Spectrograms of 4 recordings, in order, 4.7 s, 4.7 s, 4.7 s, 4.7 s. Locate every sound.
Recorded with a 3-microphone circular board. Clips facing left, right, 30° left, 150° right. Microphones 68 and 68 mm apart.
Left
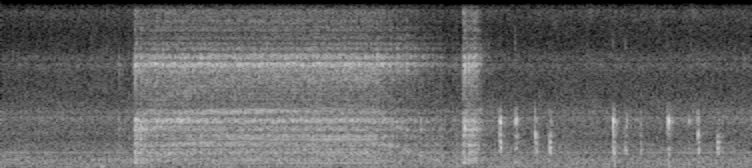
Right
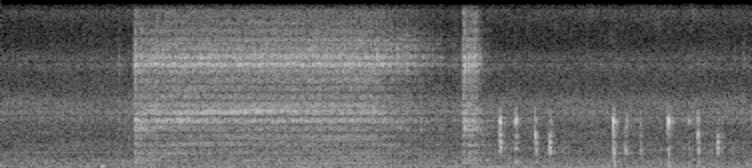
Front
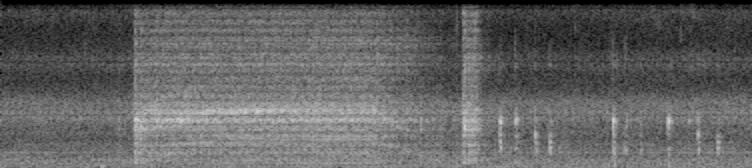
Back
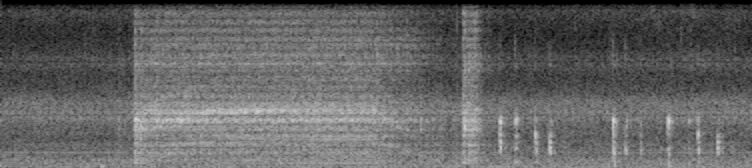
0.7 s a blender: 120° left, 1.1 m
3.1 s typing on a keyboard: 170° left, 0.5 m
